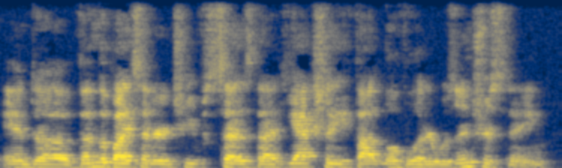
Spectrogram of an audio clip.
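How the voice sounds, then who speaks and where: Man recapping a story, halting. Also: a little high, little pitch movement, fairly bright tone. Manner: halting, many "uh" fillers. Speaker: manga recap commentator. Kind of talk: casual spoken summary. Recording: roomy, distant mic.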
